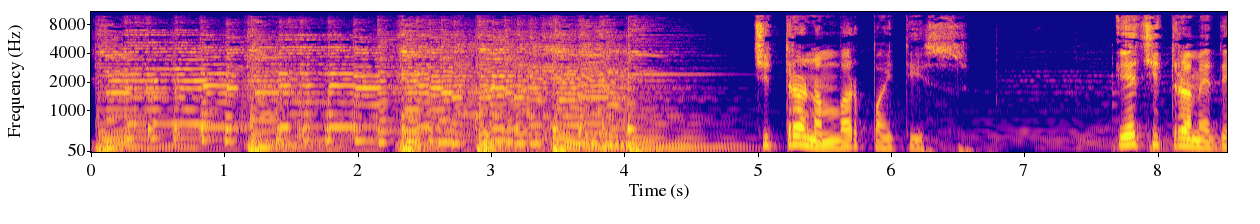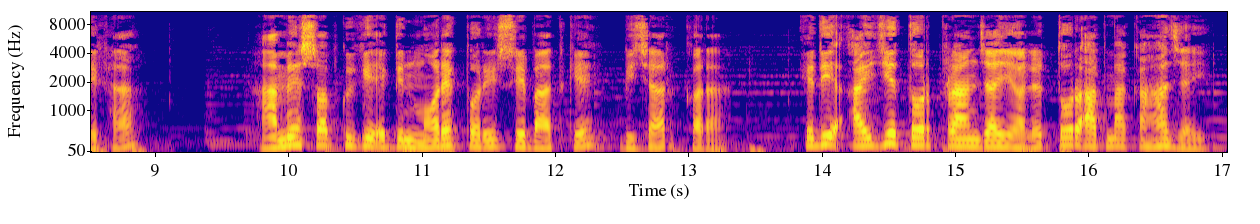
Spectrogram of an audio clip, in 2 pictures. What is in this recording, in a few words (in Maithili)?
good news maithili, nt drama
